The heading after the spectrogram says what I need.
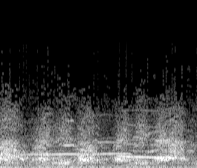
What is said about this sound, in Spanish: Horas antes, Francisco fue recibido en suelo estadounidense entre gritos y aplausos.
